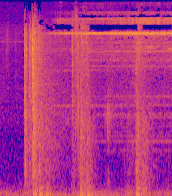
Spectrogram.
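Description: A door being forced open: three heavy, booming thuds about a second apart, each with a rattling crack, close by and loud, with no voices.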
